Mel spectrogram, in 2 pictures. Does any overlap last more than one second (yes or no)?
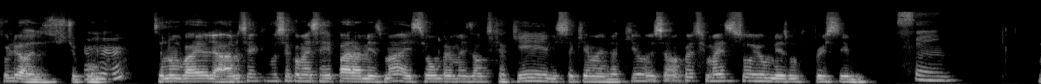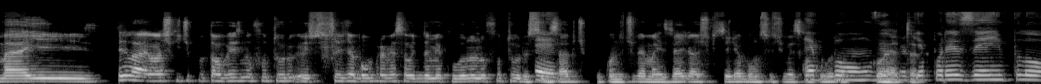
yes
